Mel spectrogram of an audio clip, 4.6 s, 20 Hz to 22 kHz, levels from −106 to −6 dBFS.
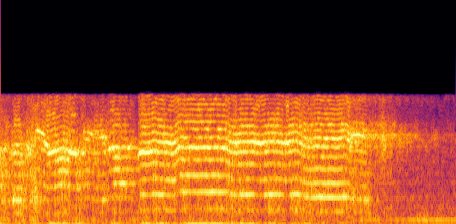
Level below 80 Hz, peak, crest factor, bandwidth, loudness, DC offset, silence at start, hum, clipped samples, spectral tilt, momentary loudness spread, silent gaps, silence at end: -34 dBFS; 0 dBFS; 8 dB; 4 kHz; -6 LUFS; 6%; 0 s; none; 1%; -7 dB/octave; 12 LU; none; 0 s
